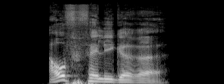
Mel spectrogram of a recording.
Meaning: inflection of auffällig: 1. strong/mixed nominative/accusative feminine singular comparative degree 2. strong nominative/accusative plural comparative degree
- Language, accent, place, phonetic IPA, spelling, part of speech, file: German, Germany, Berlin, [ˈaʊ̯fˌfɛlɪɡəʁə], auffälligere, adjective, De-auffälligere.ogg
